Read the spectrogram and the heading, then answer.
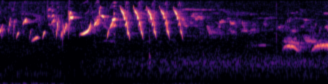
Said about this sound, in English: We have a blackbird singing on our left. Male blackbird with its yellow eye ring and sparkling yellow bill.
